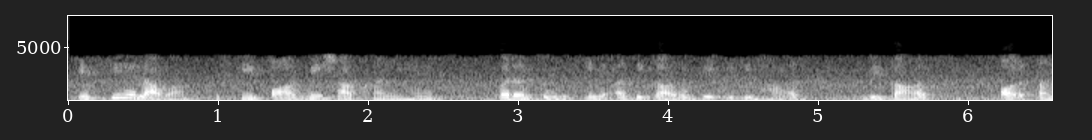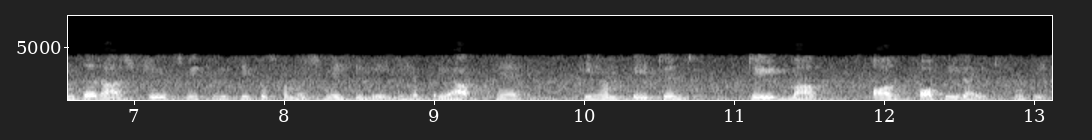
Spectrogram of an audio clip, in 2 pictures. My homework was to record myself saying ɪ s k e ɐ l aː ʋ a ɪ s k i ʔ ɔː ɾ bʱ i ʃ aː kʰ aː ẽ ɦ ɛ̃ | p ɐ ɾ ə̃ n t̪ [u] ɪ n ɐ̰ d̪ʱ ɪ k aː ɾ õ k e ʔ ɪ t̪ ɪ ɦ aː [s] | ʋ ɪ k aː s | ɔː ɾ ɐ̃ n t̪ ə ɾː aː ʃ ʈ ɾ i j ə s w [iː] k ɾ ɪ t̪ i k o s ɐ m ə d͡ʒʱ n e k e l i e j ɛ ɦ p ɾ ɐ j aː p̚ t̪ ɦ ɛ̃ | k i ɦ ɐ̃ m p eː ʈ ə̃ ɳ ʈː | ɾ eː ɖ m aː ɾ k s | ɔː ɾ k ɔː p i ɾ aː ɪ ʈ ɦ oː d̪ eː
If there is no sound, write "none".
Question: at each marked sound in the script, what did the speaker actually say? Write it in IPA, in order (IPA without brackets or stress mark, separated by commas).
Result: u, s, iː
